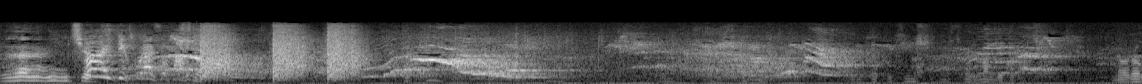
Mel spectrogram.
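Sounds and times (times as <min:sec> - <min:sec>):
excited high voices: 0:00.0 - 0:11.4
speech: 0:00.1 - 0:02.4
gunshots: 0:01.8 - 0:03.8.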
